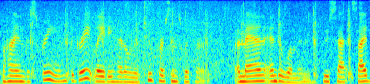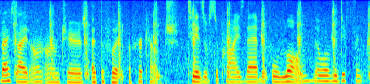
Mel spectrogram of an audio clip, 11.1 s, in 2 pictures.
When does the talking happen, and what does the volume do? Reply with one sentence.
The talking can be heard from 0.0 to 11.0 s, at a steady volume.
